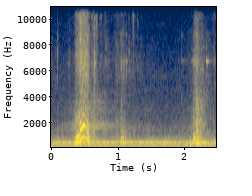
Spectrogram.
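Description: A zipper pulled once in a short stroke about half a second in, over a faint steady hum.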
